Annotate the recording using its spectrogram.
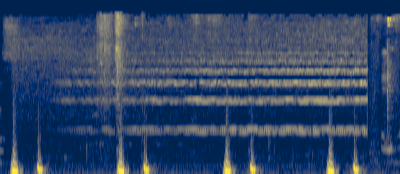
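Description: A heartbeat sound effect: four loud double thumps, about one a second. A steady high ringing tone joins about a second in and stops just before the end.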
